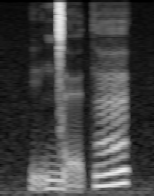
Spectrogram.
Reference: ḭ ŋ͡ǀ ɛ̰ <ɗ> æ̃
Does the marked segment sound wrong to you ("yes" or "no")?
yes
